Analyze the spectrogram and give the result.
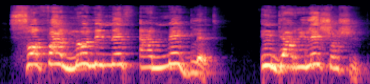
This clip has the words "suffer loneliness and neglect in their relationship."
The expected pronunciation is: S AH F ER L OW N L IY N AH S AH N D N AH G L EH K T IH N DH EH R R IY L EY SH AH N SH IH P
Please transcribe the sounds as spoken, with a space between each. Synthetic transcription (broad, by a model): S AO F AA L OW L IY N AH S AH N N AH G L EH T IH N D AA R R IY L EY SH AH N SH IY P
